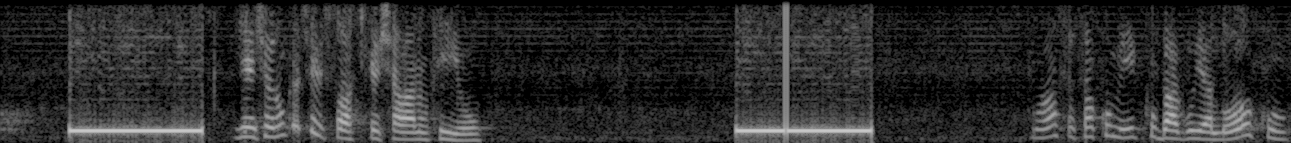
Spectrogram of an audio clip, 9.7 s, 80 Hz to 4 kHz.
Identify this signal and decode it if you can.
Ringback tone (Europe, 425 Hz), with speech.
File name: out- -2013- - - .54888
